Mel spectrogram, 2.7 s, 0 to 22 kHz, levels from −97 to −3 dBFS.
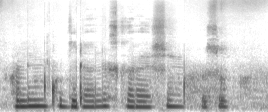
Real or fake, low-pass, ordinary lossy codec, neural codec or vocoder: fake; none; none; codec, 44.1 kHz, 3.4 kbps, Pupu-Codec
